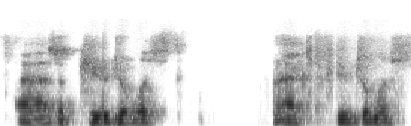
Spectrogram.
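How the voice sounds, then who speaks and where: A man speaks very slowly in a somewhat breathy voice with fairly even intonation. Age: 60s. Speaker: retired fighter and sheriff's deputy. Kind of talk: interview. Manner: halting, many fillers.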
